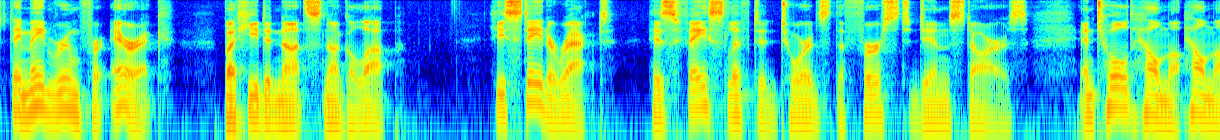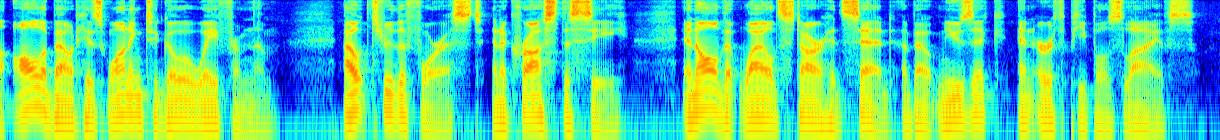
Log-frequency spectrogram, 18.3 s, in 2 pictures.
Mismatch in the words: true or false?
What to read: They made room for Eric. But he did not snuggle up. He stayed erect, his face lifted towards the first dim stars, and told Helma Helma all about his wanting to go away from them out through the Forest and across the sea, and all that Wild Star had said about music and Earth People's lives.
false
